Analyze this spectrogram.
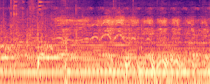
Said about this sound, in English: While Joseph grasps his head in pain, John gallops into the darkness.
